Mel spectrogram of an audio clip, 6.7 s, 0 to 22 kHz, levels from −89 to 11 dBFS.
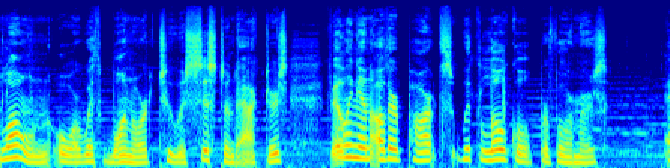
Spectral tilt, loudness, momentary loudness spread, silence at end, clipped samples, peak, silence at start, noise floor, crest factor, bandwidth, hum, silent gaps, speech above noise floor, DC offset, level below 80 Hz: -6 dB/octave; -23 LUFS; 9 LU; 0 s; under 0.1%; -6 dBFS; 0 s; -48 dBFS; 18 dB; 18 kHz; none; none; 25 dB; under 0.1%; -56 dBFS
